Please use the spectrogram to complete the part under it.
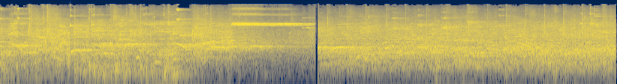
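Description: A large crowd cheers and roars in an echoing gym.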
